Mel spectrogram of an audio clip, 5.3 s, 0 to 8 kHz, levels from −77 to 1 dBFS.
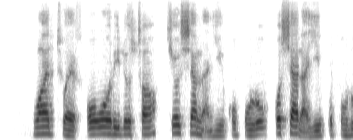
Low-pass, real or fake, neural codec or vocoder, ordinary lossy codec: none; fake; codec, 16 kHz, 0.8 kbps, ZipCodec; none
